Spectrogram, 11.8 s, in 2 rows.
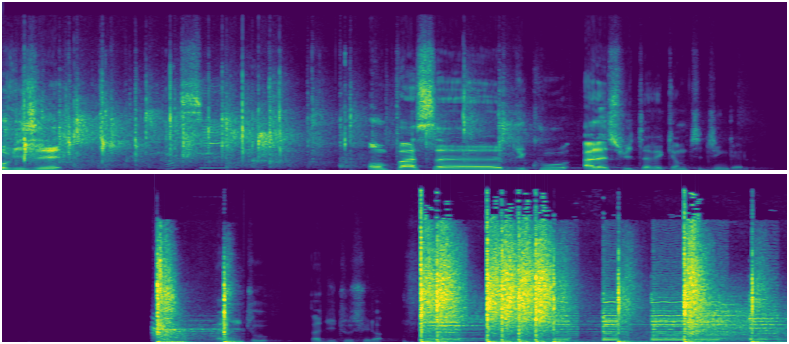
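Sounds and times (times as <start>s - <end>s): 
speech: 0.0s - 0.7s, 2.8s - 5.7s, 7.5s - 10.8s
audience applause: 0.0s - 4.1s.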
